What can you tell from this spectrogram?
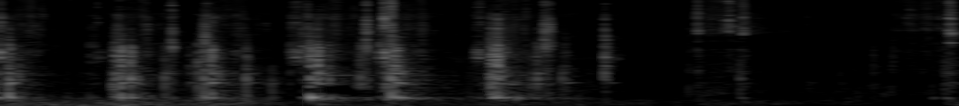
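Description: Dry metal clicking from the Mity Kat dozer's gearbox as the drivetrain is turned by hand: about two clicks a second for the first three seconds, then a pause and one more click near the end.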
